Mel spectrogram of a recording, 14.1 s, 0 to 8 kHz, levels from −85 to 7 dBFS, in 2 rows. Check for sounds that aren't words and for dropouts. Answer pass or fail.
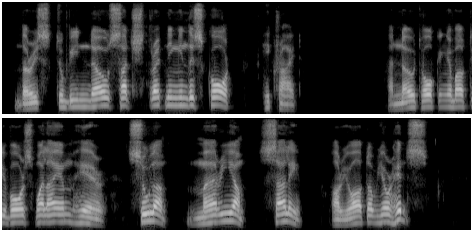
pass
